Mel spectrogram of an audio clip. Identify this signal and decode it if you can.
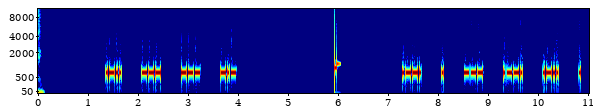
Morse code, heard as a keyed tone, about 34 wpm, spaced as for 16 wpm, 700 Hz. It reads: LOOK PEOPLE
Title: 4x Character Spacing - Top 100 Words - 35wpm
